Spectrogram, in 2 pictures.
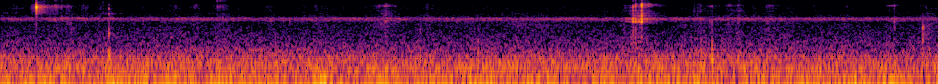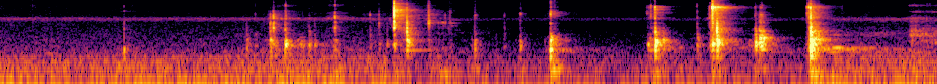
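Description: Keycaps click and snap back onto a Razer keyboard, near and quiet, starting with a few sparse taps over a faint background hum, then a quick cluster of sharp plastic clicks toward the end.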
